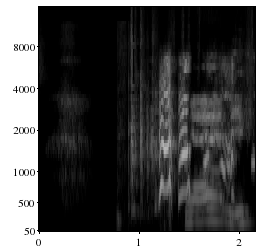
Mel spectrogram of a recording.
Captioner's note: laughing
